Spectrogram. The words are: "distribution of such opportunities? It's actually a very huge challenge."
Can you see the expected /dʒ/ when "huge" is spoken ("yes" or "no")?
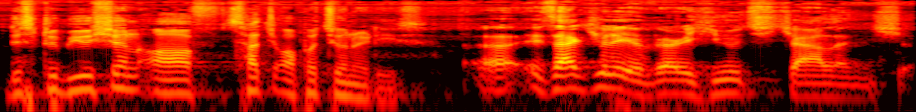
yes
